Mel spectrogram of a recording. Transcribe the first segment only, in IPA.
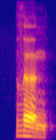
ð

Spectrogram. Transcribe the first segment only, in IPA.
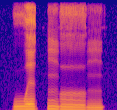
w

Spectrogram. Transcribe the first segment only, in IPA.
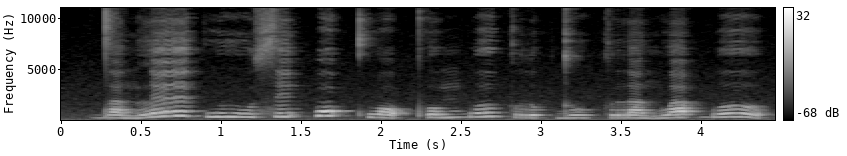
d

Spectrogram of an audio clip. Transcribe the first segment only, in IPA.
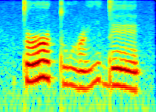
t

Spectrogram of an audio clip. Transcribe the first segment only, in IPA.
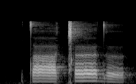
t̪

